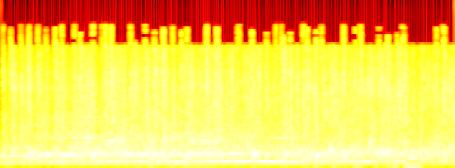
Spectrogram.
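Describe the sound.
Sustained audience applause, a standing ovation: dense, steady clapping from a large crowd filling the whole stretch at constant loudness, with faint voices and a few whoops mixed in.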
